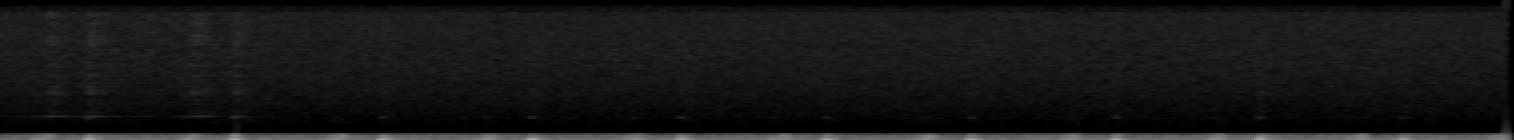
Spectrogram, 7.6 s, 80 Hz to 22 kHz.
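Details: Steady, regular low thumps at about 82 beats a minute heard through a stethoscope: normal heart sounds.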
